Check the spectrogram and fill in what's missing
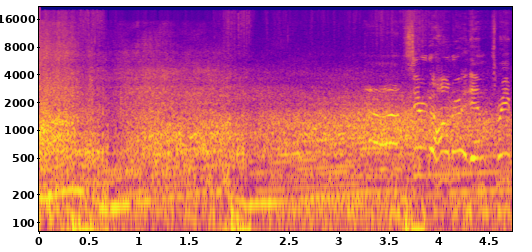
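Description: A Mercedes-AMG C63 S E-Performance estate launches hard from a standstill, a loud, continuous engine and road roar that holds strong throughout and climbs slightly near the end, with a voice talking over it.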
